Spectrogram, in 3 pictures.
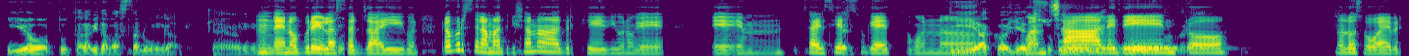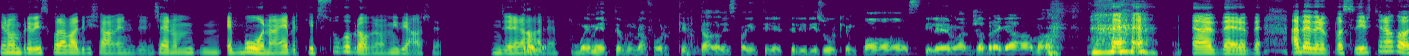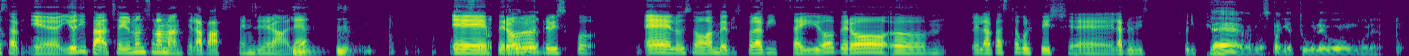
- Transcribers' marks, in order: other background noise; distorted speech; other noise; background speech; "cioè" said as "ceh"; chuckle; static
- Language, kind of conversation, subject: Italian, unstructured, Come ti senti quando condividi un pasto con qualcuno?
